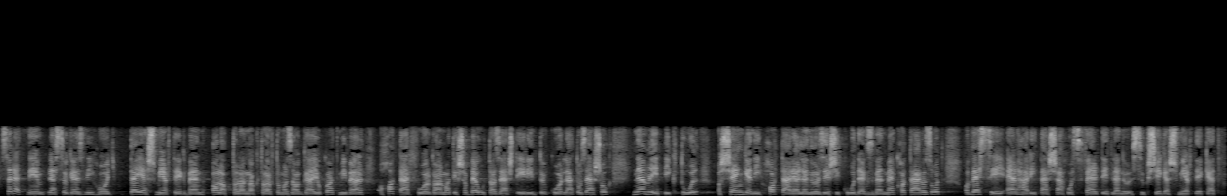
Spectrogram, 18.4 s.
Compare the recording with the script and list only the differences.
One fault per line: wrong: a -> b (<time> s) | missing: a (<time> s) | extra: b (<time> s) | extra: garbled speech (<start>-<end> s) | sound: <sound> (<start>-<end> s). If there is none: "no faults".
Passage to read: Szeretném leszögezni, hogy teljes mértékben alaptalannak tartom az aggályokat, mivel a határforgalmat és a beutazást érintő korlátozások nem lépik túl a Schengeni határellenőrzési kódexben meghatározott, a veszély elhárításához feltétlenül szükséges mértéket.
no faults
